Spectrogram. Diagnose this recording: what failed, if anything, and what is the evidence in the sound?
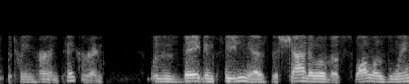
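The codec stage failed: the speech went through Speex at a starved setting, which fits a bitrate near 4 kbps. With too few bits for the excitation, the speech turns hoarse and noisy throughout, and nothing is present above 3.8 kHz.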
